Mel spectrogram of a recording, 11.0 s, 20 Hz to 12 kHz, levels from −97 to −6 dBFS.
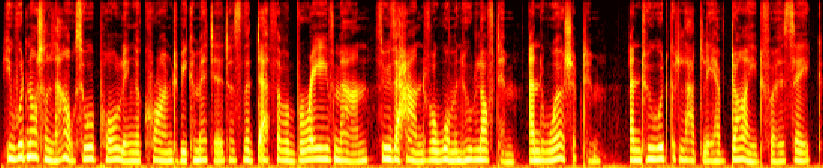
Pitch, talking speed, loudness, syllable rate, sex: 190 Hz, 215 wpm, -18 LUFS, 4.9 syllables/s, female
